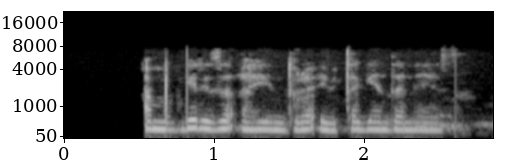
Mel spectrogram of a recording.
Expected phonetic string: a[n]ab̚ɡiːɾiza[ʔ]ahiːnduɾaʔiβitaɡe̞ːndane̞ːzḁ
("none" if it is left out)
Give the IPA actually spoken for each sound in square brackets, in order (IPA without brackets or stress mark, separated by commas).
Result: m, ʔ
